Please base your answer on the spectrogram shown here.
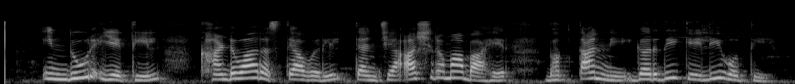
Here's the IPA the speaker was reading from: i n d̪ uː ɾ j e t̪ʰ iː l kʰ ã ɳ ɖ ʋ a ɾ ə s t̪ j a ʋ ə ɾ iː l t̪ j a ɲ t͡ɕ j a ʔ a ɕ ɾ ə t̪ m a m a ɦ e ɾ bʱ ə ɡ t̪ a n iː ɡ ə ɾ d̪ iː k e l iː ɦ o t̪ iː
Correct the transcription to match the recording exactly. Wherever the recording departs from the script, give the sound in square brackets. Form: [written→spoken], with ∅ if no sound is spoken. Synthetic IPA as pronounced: i n d̪ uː ɾ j e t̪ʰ iː l kʰ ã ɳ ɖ ʋ a ɾ ə s t̪ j a ʋ ə ɾ iː l t̪ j a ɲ t͡ɕ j a ʔ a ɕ ɾ ə [t̪→∅] m a [m→b] a ɦ e ɾ bʱ ə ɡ t̪ a [n→nː] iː ɡ ə ɾ d̪ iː k e l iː ɦ o t̪ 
